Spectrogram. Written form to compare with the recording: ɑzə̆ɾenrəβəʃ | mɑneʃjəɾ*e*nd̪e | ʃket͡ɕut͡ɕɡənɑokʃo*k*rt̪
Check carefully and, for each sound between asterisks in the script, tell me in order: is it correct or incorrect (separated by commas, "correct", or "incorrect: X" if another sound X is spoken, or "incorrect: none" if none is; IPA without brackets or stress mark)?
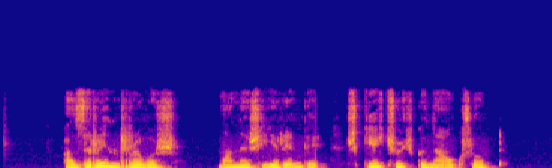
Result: correct, incorrect: none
